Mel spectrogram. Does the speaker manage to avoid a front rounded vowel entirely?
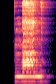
yes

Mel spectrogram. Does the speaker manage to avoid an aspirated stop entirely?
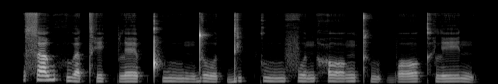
no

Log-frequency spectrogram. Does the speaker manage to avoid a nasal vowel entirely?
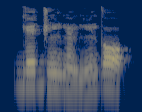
no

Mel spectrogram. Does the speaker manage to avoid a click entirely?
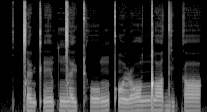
no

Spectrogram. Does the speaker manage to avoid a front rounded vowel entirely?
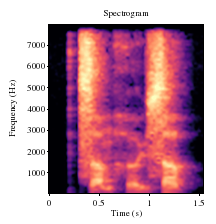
yes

